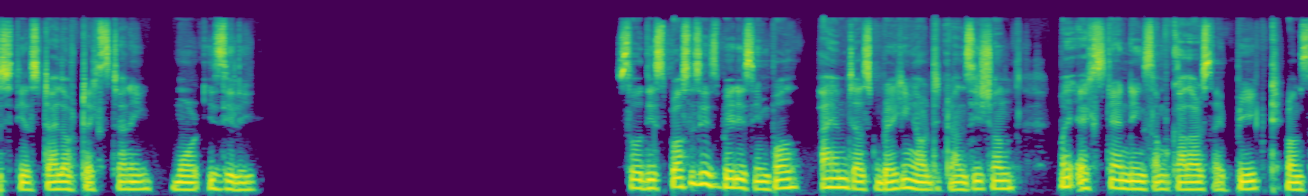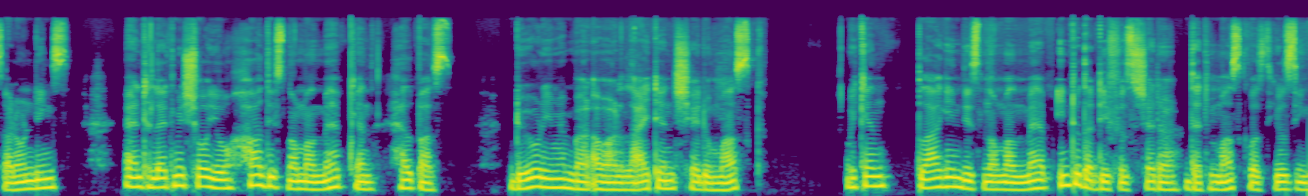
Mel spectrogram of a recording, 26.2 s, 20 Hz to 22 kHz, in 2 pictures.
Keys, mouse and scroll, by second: 10.4-12.5 typing, 16.6 shift+a.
